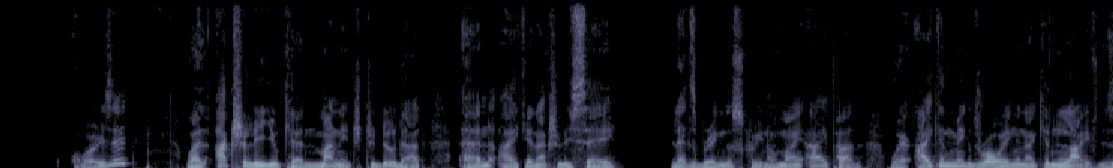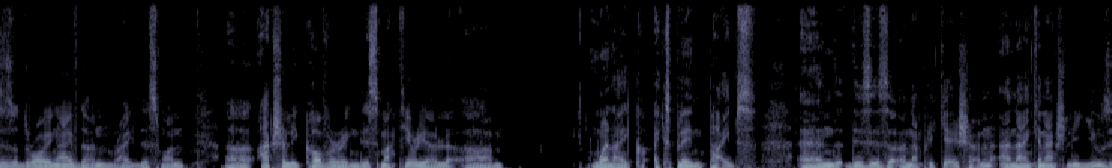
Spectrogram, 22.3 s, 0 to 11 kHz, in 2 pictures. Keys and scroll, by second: 4.6 typing.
